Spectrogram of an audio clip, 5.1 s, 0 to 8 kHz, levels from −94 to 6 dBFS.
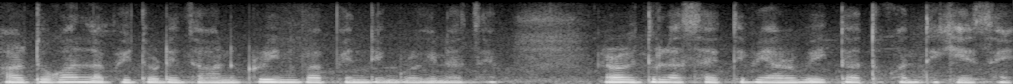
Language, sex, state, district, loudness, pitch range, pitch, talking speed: Nagamese, female, Nagaland, Dimapur, -15 LUFS, 210-220 Hz, 215 Hz, 270 wpm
